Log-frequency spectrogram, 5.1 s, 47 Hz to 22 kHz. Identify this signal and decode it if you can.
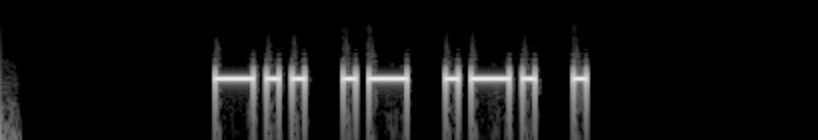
Morse code, heard as a keyed tone, about 16 wpm, 700 Hz. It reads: DARE
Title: Four Letter Words - 15wpm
